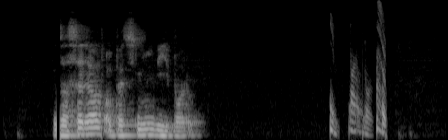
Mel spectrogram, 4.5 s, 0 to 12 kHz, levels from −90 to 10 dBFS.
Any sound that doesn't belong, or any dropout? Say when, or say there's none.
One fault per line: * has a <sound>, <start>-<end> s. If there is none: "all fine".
* has a dropout, 0.6-0.6 s
* has a chirp, 3.3-3.9 s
